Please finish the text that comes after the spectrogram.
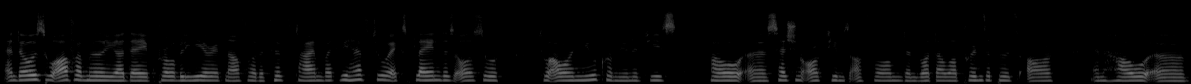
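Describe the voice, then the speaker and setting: A woman at a planning meeting, calmly explaining to newcomers how teams are formed, with frequent fillers. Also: on the low side, moderate pace. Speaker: meeting organizer.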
